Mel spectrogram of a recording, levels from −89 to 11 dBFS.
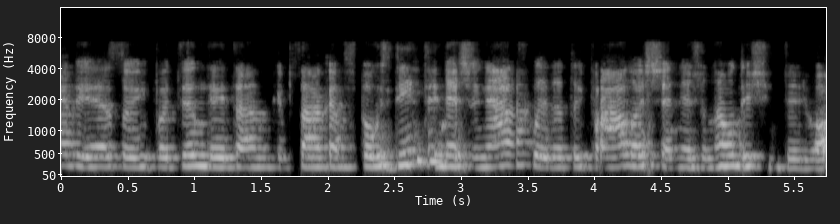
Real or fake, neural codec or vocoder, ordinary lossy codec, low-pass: fake; codec, 16 kHz, 16 kbps, FreqCodec, smaller model; AAC, 96 kbps; 7.2 kHz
